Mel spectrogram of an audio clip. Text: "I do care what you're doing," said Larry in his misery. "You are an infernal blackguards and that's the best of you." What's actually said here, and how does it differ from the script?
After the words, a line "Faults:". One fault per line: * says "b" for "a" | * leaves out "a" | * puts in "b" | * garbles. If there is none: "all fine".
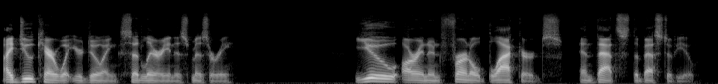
"I do care what you're doing," said Larry in his misery. "You are an infernal blackguards and that's the best of you."
Faults:
all fine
